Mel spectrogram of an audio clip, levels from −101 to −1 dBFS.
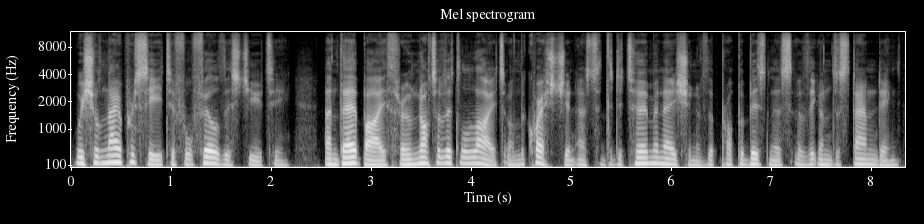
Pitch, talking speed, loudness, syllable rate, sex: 125 Hz, 210 wpm, -19 LUFS, 5.8 syllables/s, male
